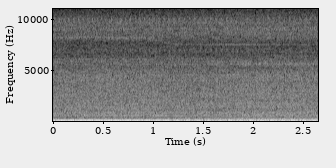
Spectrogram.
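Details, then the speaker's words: 1990 Ford Ranger with a new remanufactured long block, cold engine after throttle input: low heavy idle with uneven stumbling beat and dropped pulses, engine shaking, at least one cylinder dropped and getting progressively worse; engine misfire. "I don't know if you'll be able to see it and it's shaking pretty good it's dropped at least one cylinder and it gets progressively worse"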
